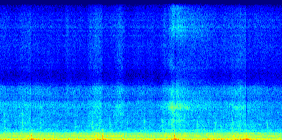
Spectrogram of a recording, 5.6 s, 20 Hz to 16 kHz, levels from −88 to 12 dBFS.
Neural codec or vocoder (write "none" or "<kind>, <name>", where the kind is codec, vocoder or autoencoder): autoencoder, DAC-VAE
